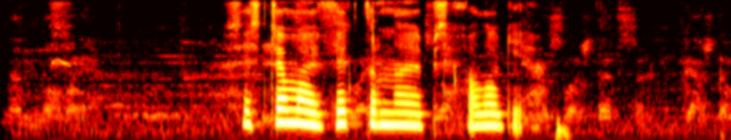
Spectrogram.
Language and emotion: Russian, neutral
